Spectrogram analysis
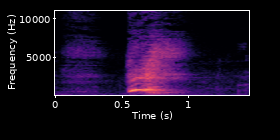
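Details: A single sharp, explosive sneeze after a brief breathy intake; a sneeze reflex set off by a COVID-19 nasal swab test.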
